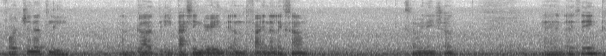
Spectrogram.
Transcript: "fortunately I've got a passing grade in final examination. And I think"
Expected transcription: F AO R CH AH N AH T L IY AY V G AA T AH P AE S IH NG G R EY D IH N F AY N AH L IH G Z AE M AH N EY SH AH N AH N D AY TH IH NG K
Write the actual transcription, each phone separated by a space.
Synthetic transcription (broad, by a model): F AO R CH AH N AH T L IY AY V G AA T AH P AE S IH NG G R EY D IH N F AY N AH L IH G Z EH M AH N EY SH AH N AH N D AY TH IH NG K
